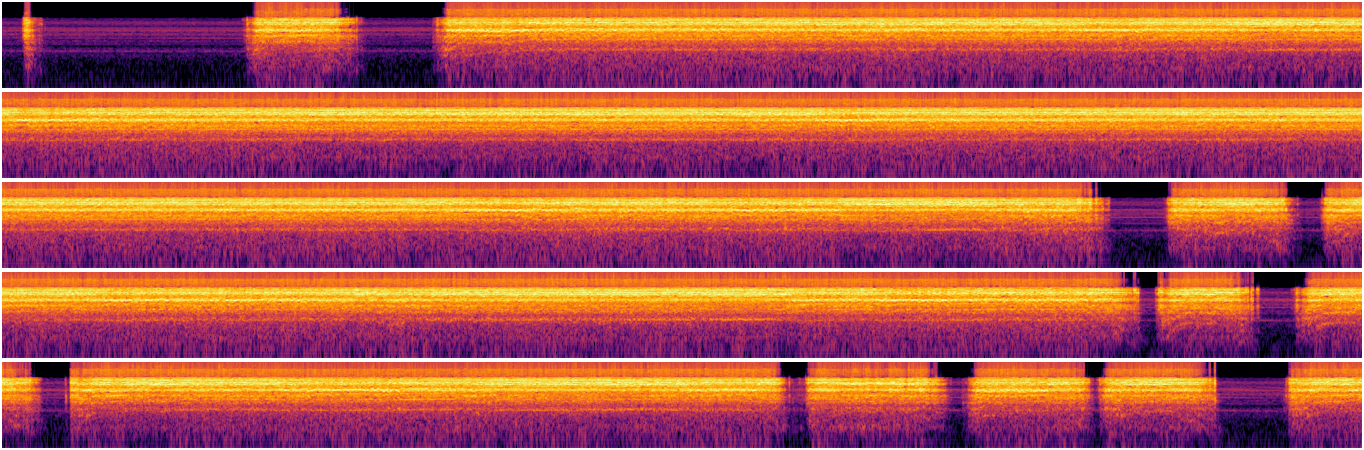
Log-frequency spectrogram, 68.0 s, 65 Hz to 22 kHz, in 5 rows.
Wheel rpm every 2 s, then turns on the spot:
10, 60, 130, 230, 230, 230, 230, 230, 230, 230, 230, 230, 230, 230, 230, 230, 230, 220, 220, 90, 150, 220, 220, 220, 220, 200, 60, 110, 220, 220, 210, 110, 100, 80.
none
